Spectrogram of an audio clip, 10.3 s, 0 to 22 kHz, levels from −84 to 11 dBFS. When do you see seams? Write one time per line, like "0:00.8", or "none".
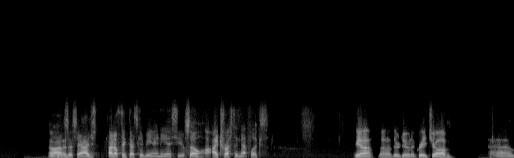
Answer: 0:03.7
0:07.5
